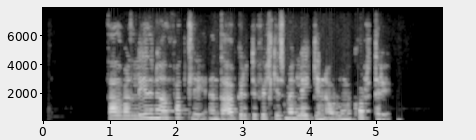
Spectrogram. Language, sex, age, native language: Icelandic, female, 20-29, Icelandic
